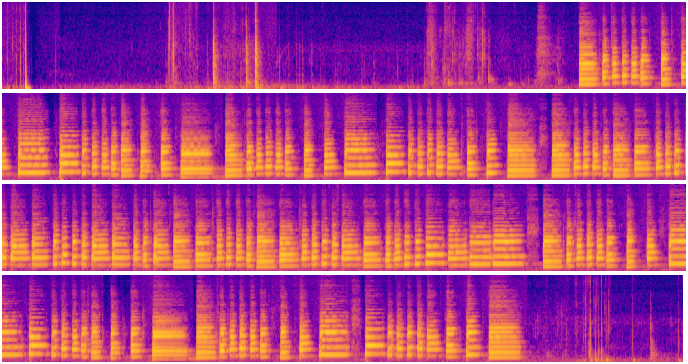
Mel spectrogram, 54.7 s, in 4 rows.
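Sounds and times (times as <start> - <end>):
bassoon: 11.5 - 51.6.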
